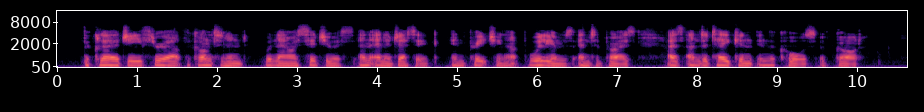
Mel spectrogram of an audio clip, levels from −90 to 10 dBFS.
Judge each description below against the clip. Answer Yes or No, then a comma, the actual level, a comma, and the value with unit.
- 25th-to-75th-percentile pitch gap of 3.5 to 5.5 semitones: No, average, 2.7 semitones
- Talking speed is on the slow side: Yes, slow, 125 wpm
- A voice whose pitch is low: Yes, low, 105 Hz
